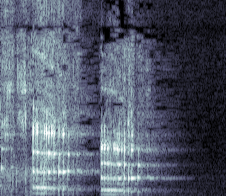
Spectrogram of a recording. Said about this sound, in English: And in this version, this iteration, the boys, I think all three of them burp. Yeah. And Daisy says to Donald, what do you have to say about that? Or something like that. You know, she's not pleased. And Donald burps in response to her. More loudly.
